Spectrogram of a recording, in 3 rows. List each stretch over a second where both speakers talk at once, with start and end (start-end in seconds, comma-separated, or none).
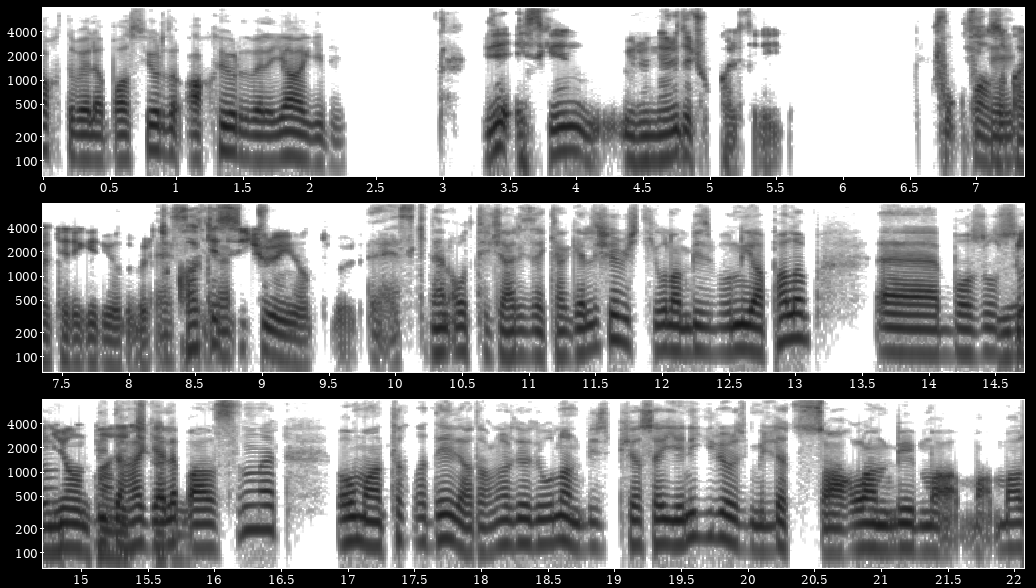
14.5-15.9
